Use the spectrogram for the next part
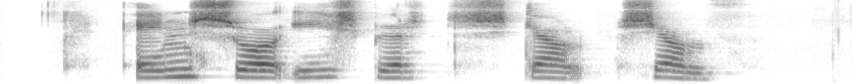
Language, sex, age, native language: Icelandic, female, 8, Icelandic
